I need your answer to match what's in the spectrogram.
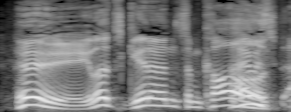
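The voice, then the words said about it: Imitates a morning radio DJ. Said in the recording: “That was my impression of Morning Zoo Crew.”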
